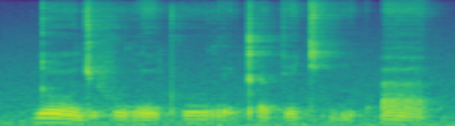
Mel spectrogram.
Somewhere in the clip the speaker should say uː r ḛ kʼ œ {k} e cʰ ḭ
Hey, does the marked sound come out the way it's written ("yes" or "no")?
yes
